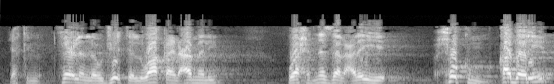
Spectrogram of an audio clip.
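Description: A man's voice: mid-range voice, a little mellow. A man preaching a sermon, speaking earnestly to his brothers in faith and posing rhetorical questions between stories. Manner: earnest, addresses the congregation with rhetorical questions and anecdotes. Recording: long hall reverb.

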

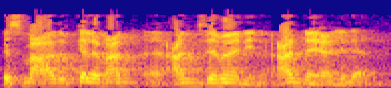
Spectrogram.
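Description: A man preaching a sermon in a mosque after prayer, repeating key phrases and drawing out his quotations slowly. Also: medium pitch, a bit bright. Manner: repeats key phrases, slow drawn-out quoting. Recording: echoey prayer hall.

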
